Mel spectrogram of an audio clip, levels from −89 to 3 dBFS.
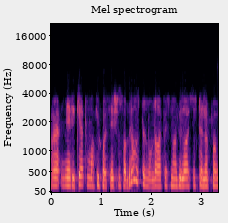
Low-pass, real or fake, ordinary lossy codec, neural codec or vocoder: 7.2 kHz; fake; Opus, 16 kbps; codec, 24 kHz, 1 kbps, SNAC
